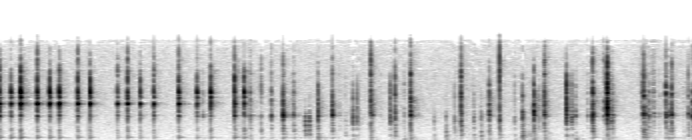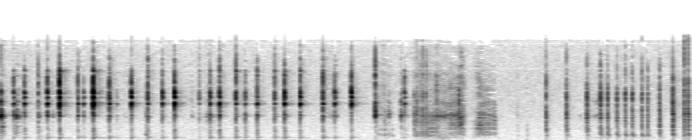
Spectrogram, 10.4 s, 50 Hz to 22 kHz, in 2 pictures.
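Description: Long nails on one hand tap rapidly on the plastic lens barrel and body of a Canon DSLR camera, making a dense run of sharp, dry, bright clicks. Around the 8–9 second mark the taps give way briefly to a scratchier rubbing sound before the fast tapping resumes.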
